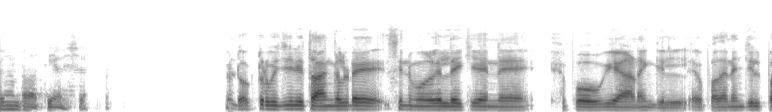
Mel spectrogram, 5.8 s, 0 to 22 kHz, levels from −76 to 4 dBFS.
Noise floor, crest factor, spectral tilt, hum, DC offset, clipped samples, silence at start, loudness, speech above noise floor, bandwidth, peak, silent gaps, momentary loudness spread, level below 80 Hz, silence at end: under -90 dBFS; 22 dB; -6.5 dB/octave; none; under 0.1%; under 0.1%; 0 s; -25 LUFS; over 65 dB; 8.4 kHz; -4 dBFS; 0.99-1.68 s; 14 LU; -68 dBFS; 0 s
